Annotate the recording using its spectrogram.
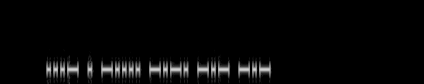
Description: Morse code, heard as a keyed tone, about 36 wpm, 700 Hz. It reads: VE6CKK
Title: DXCC-100 Call Signs - 6 Characters - Repeated 3x - 35wpm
